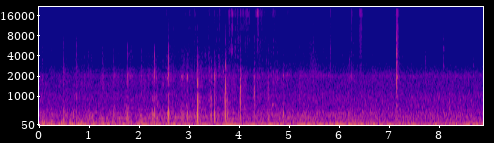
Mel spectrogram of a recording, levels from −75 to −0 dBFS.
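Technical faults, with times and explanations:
Throughout: Opus compression is the likely cause of the grainy, rough texture, with tonal parts turned noisy. Unlike MP3's swirling holes, content reaches about 20.3 kHz, but bands short of bits are filled with noise or folded copies, fitting a CELT-mode rate near 16 kbps.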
